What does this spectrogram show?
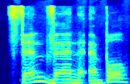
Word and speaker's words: Fem van Empel: So Fem van Empel, is that how we say her name, Johan?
